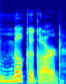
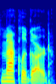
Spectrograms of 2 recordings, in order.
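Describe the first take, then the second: First: The name begins with a 'milk' sound. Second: The name begins with a 'mac' sound. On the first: The speaker calls it wrong. "I always want to say Milkagard, and it's not" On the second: The speaker calls it right. "It's Macligard"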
